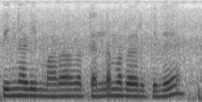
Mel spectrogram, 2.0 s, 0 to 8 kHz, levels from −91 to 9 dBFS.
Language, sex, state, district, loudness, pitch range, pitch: Tamil, male, Tamil Nadu, Namakkal, -14 LUFS, 175-195 Hz, 185 Hz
